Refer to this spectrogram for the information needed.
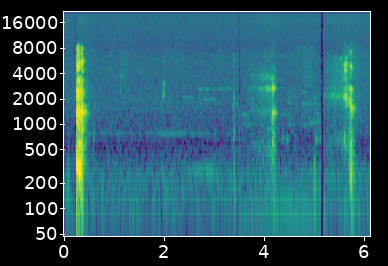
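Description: One sharp, abrupt vocal catch, then a few fainter short gulping sounds in near silence; single hiccups.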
